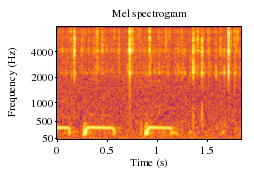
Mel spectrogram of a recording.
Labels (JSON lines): {"label": "ambient", "recorder": "HydroMoth"}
